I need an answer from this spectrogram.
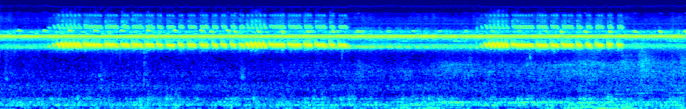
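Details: High, constant ringing from autumn insects, with a long run of fast pulsing trills early on and a shorter second burst near seven seconds, over a quiet low rumble.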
